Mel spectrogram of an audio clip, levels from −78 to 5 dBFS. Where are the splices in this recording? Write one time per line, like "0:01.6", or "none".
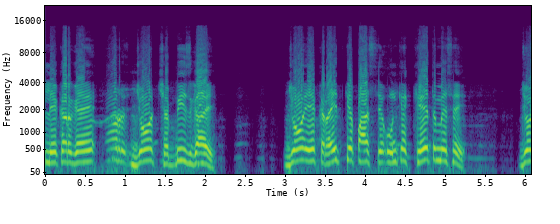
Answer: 0:00.9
